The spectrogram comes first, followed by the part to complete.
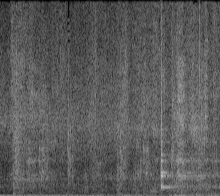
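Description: Background music from the show's edit, with a brief ringing tone struck about one and a half seconds in.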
